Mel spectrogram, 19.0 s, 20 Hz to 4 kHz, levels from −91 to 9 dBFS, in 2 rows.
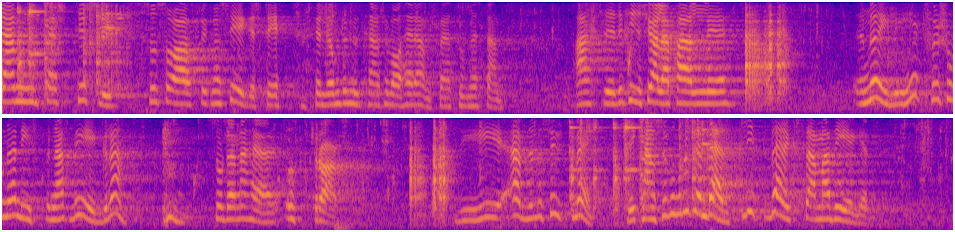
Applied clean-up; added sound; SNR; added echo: none; Sink (filling or washing); 8 dB; none.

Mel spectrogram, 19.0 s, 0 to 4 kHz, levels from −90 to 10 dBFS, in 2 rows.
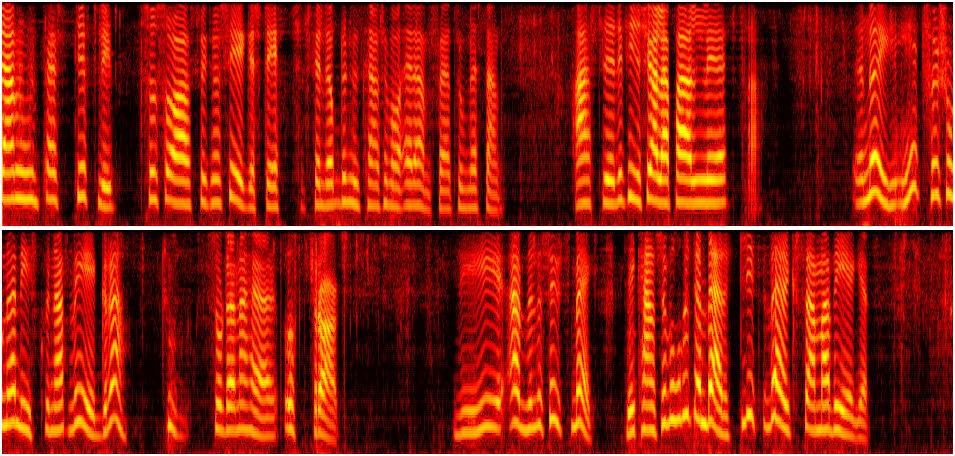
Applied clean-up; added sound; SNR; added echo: neural separator model SepFormer WHAM!.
